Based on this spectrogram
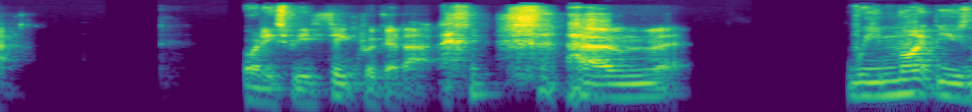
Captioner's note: chuckles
